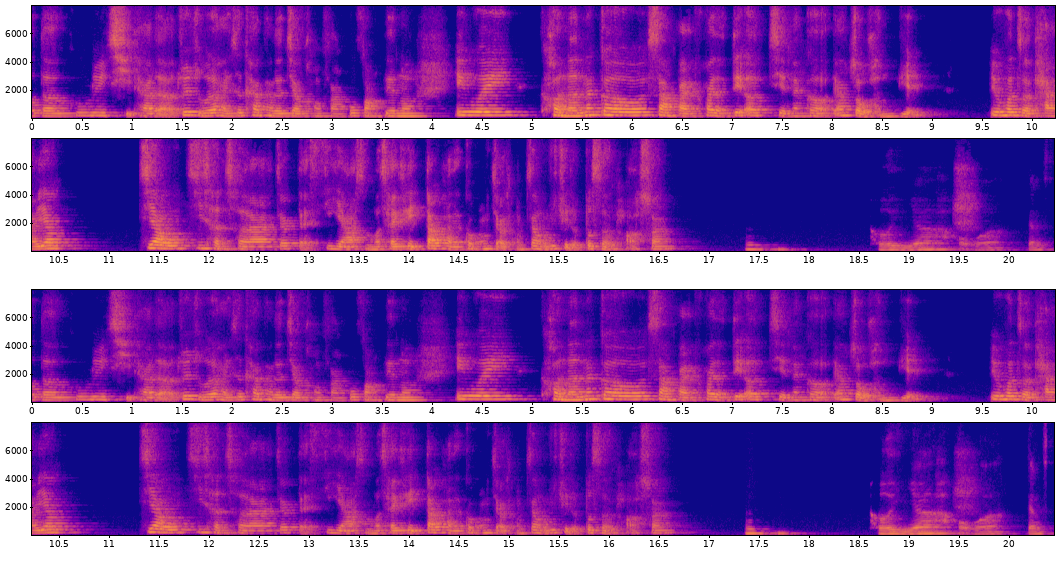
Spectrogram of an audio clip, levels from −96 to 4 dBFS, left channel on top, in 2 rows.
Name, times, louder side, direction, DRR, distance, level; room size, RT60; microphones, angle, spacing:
voice 1, 0.0-8.9 9.6-10.6 11.3-16.7 19.5-19.6, left 3 dB, 20° left, 0.3 m, -29 dB
voice 2, 17.4-17.9 18.6-20.4, right 5 dB, 65° right, 0.4 m, -36 dB
16.0 x 6.9 x 2.7 m
head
